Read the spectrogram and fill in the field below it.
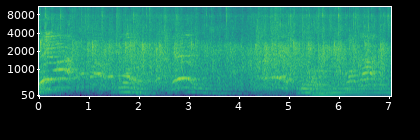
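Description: A church congregation at a Sunday worship service clapping together, loud sustained applause with a voice speaking and singing over it, low music entering near the end.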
